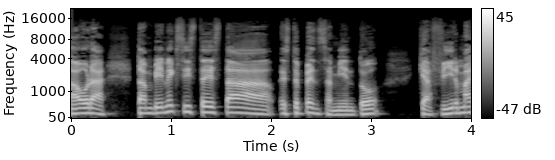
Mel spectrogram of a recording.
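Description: In a Mexican accent, a man speaks fairly slowly with a bright, sharp tone and ordinary pitch variation, in a dry, close recording that is very clean with a silent background. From Mexico, Durango. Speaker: podcast host and booktuber. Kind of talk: casual interview chat.

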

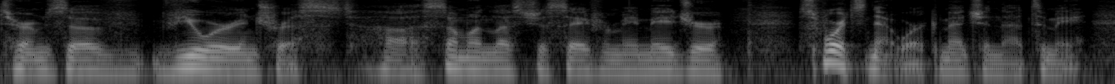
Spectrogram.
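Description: With a plain, everyday voice and ordinary pitch variation, this man speaks at a moderate pace. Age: 20s. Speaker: finance and sports reporter. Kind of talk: casual chat.

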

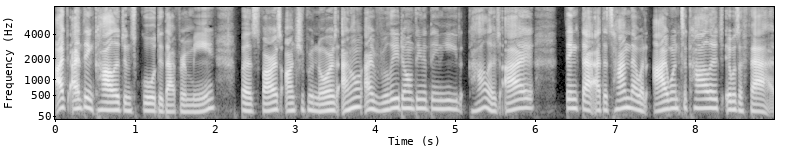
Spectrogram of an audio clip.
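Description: Recorded very cleanly against a silent background, a woman's fairly low voice comes through dry and close with no echo, moving at a fairly quick pace with ordinary pitch variation. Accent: American. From Pennsylvania, Poconos. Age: 20s. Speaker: fashion entrepreneur. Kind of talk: interview.

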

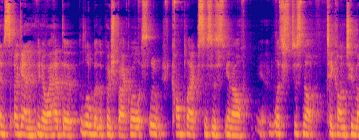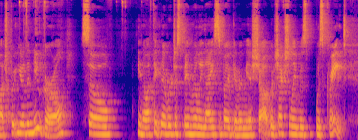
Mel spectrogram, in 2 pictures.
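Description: A woman's medium-pitched voice with an American accent, flat and monotone, at a moderate pace with hardly any pauses, in a room with audible echo. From rural Scotland. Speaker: chief marketing officer. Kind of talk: interview. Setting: on location in the desert.

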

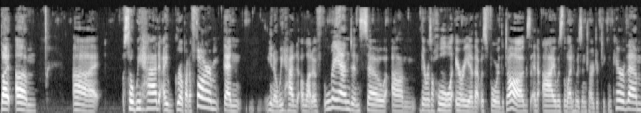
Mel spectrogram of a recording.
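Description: An ordinary speaking voice at a moderate pace, with big swings in loudness and ordinary pitch variation, on a very clean recording with a silent background. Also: woman, medium pitch for a woman. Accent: American. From Ohio, US Midwest. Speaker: film director. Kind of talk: interview.

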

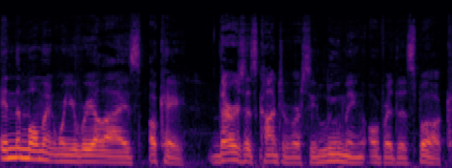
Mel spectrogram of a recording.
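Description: At a fairly quick pace, a man with a plain, everyday voice talks at a fairly low pitch. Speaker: podcast host. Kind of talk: interview conversation.

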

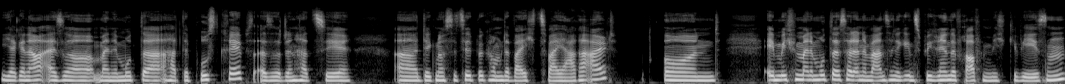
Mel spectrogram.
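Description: A woman at medium pitch speaks at a fairly quick pace with monotone, flat intonation and very even loudness. The sound is dry and close with no echo, in a very clean recording with a silent background. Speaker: listener sharing grief story. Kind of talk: personal testimony.

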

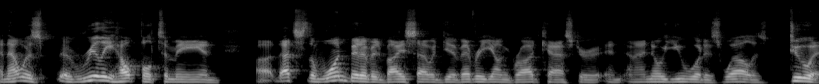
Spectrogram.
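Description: With a normal speaking voice, a man with an American accent talks at a fairly quick pace and medium pitch, his pitch varying in an ordinary way and his loudness swinging widely, in a very clean recording with a silent background. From US Midwest, mid-Michigan. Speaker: baseball play-by-play broadcaster. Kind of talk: casual interview.

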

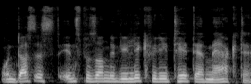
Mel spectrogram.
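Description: In a very clean recording with a silent background, a man speaks at a fairly high pitch with a dry, close sound and no echo. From Rhineland, Germany. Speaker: investment fund executive. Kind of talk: interview. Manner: halting.

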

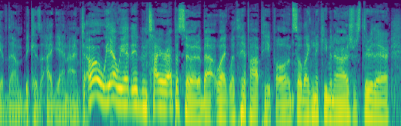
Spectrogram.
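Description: Very fast and lively in intonation, a man speaks with an American accent. His pitch is fairly low. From suburban Philadelphia, US. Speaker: comedy writer. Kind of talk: casual chat.

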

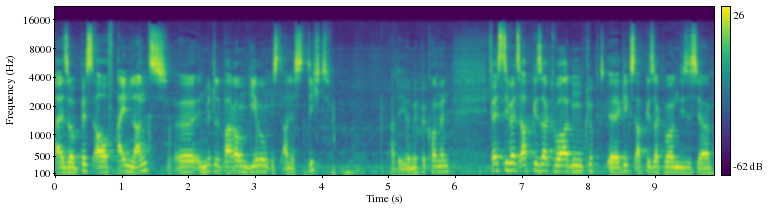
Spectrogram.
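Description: A man speaks at a moderate pace with fairly even intonation and a medium pitch. Noticeable background noise runs underneath. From Munich, Bavaria. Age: 30s. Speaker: DJ and music producer. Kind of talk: casual interview. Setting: restaurant.

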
